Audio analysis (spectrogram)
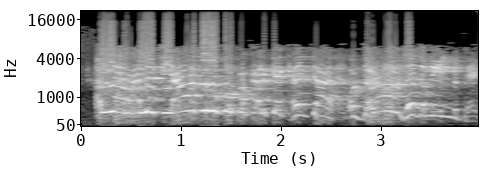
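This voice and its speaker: Against noticeable background noise, a man talks in an extremely high voice. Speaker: Islamic preacher giving a sermon. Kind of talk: Urdu religious sermon (bayan). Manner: emotional, storytelling.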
